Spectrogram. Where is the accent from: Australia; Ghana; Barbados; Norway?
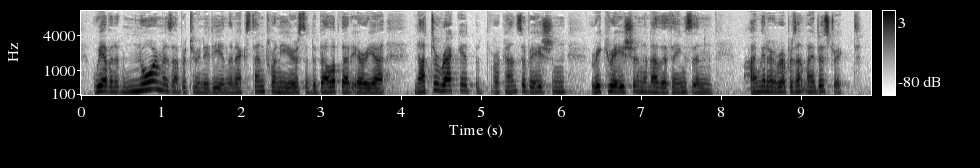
Norway; now in United States; I grew up in Norway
